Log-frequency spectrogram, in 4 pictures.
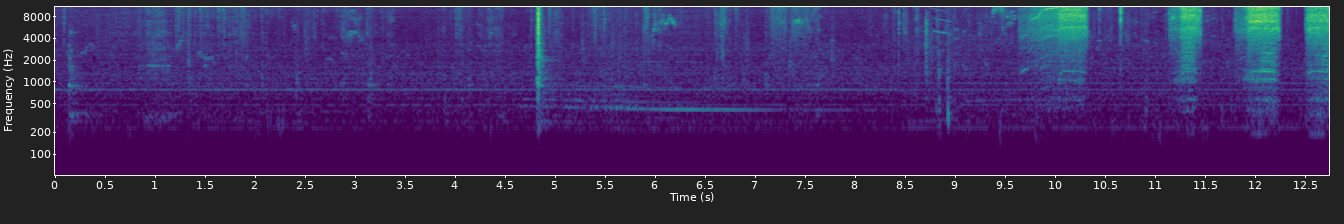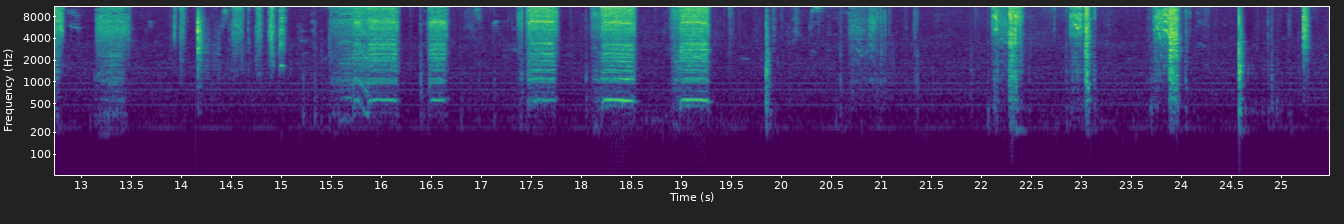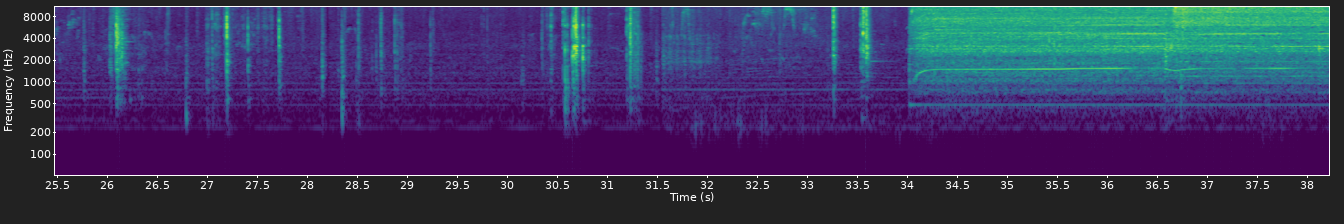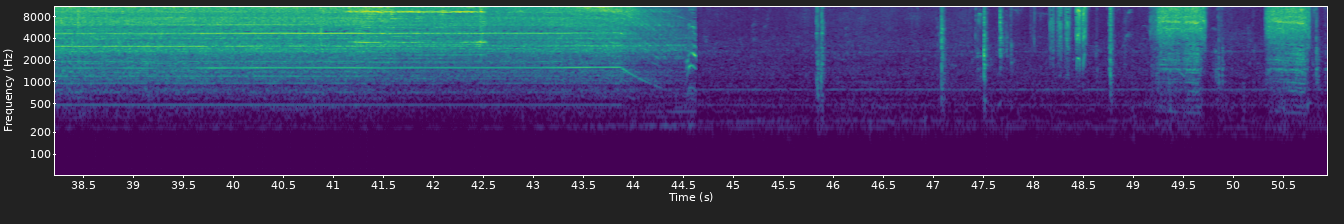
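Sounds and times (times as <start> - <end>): cordless drill driving screws: 34.0 - 44.6
table saw running: 34.0 - 44.6.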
